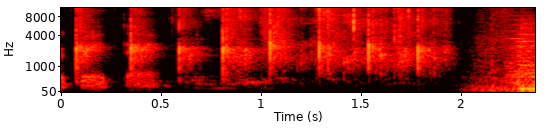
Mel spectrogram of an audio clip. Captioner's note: applause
